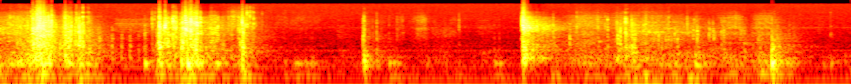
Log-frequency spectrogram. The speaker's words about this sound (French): Puis, prend un stylo à plume d'un autre tiroir.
